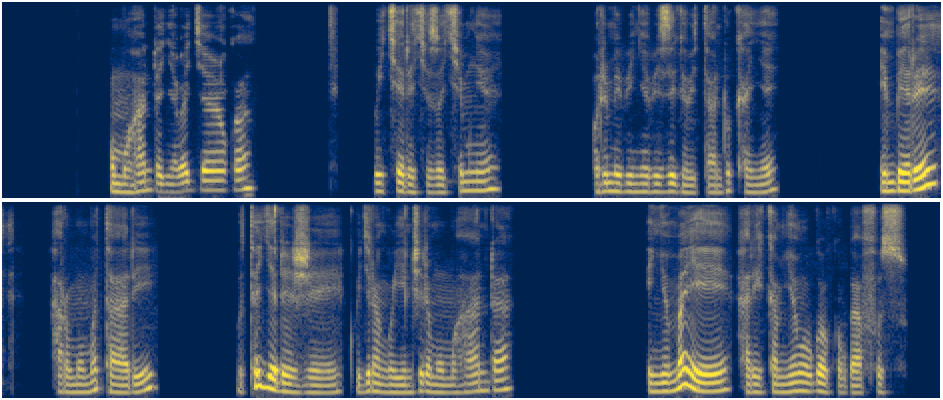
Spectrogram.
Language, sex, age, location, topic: Kinyarwanda, male, 18-24, Kigali, government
